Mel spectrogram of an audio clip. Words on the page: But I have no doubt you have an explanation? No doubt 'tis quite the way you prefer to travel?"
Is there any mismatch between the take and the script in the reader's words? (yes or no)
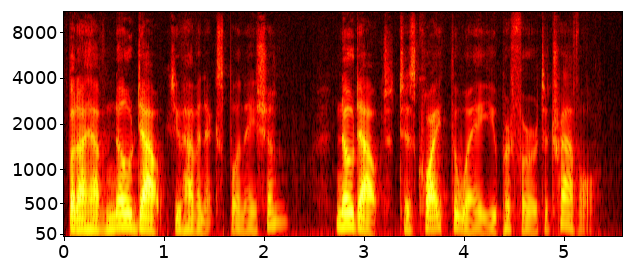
no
